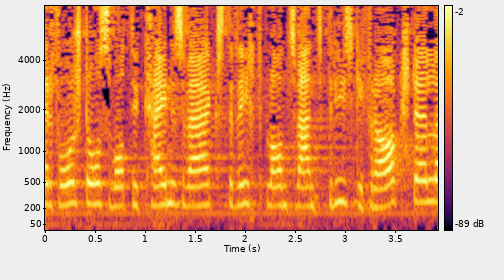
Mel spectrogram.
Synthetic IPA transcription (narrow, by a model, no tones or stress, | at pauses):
ɛɾfoːɾʃtoːsʋɔt̪ɪkʰaɪnəsʋæːksd̥ərːɪχtplɑːnt͡sʋænt͡sk̚d̥̪ɾiːsɡifɾɑːɡ̥ʃtɛlːə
